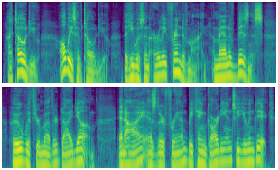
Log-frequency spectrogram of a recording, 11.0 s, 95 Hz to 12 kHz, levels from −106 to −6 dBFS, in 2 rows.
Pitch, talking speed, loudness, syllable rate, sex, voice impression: 125 Hz, 185 wpm, -19 LUFS, 5.0 syllables/s, male, masculine, adult-like, tensed, powerful, bright, clear, raspy, intellectual, friendly, wild, lively, slightly kind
